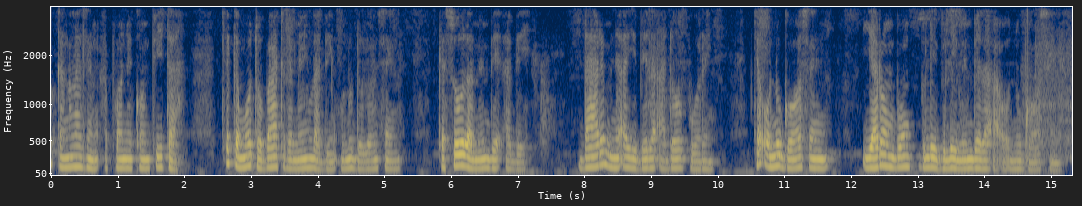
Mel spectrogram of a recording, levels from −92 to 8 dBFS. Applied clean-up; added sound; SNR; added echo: none; none; none; none.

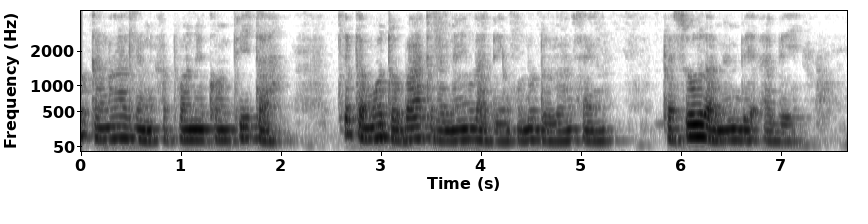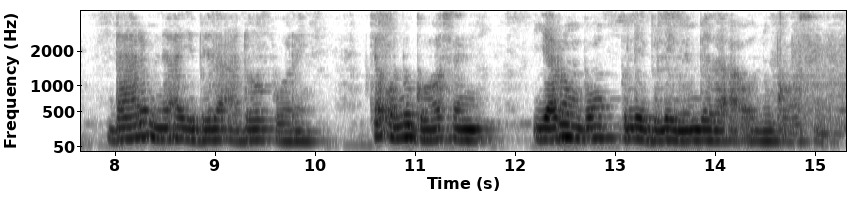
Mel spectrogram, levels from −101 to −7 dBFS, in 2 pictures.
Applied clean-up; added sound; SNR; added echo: none; none; none; reverberation time 0.4 s.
